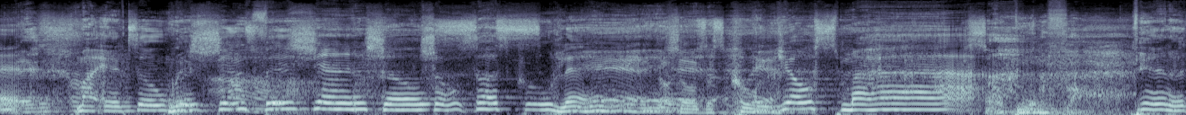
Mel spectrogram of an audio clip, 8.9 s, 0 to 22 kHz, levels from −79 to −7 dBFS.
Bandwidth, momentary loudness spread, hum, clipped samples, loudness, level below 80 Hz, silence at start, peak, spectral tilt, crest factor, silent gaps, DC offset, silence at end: over 20 kHz; 4 LU; none; under 0.1%; -19 LUFS; -42 dBFS; 0 s; -4 dBFS; -2.5 dB/octave; 16 dB; none; under 0.1%; 0 s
